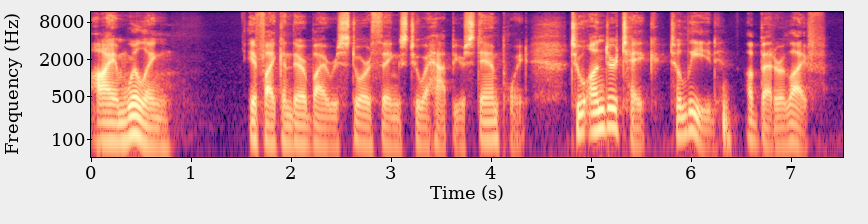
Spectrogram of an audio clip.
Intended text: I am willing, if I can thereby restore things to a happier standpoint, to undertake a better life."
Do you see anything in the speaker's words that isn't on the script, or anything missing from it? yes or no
yes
